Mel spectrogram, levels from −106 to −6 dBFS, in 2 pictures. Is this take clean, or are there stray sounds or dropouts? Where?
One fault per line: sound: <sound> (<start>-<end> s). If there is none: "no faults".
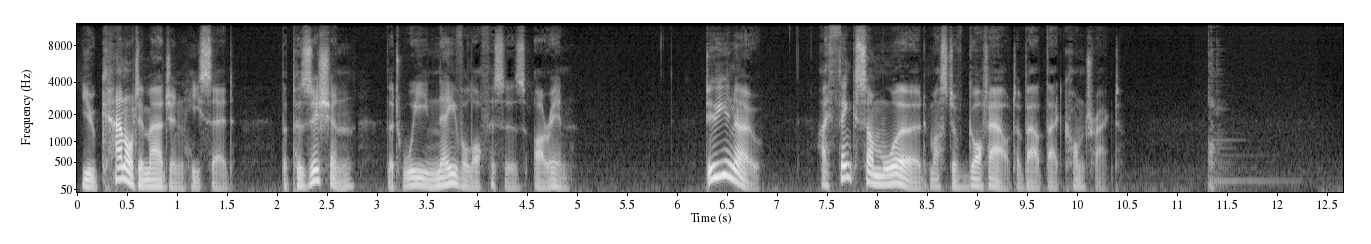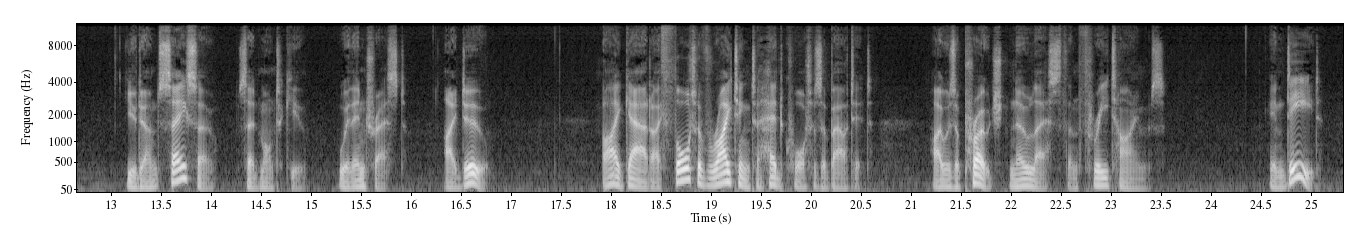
sound: thud (11.3-12.3 s)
